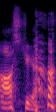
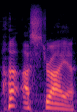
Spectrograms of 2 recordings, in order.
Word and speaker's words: Astraia: Oh, Astraia. I must have butchered that. Sorry. Not Austria. Austria. Astraia.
